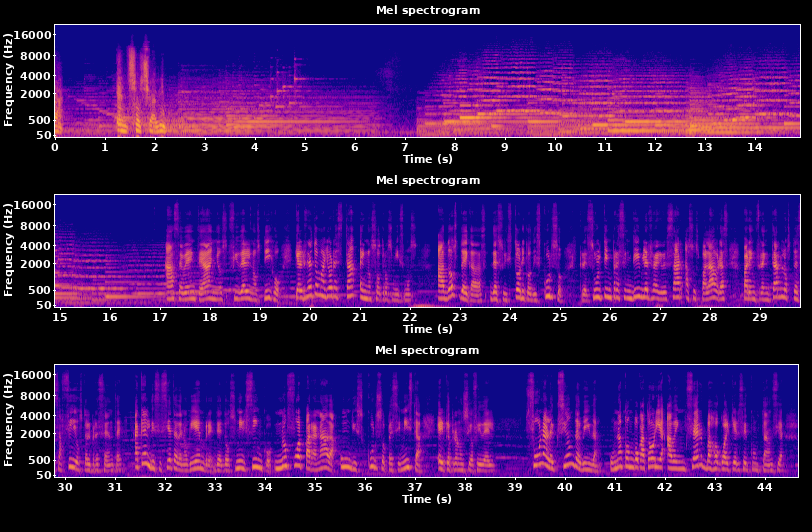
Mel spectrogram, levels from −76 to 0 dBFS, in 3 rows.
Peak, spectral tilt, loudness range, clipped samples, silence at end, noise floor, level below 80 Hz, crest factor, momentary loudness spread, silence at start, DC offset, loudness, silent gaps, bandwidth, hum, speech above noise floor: -8 dBFS; -4.5 dB/octave; 6 LU; under 0.1%; 0 s; -51 dBFS; -52 dBFS; 18 dB; 14 LU; 0 s; under 0.1%; -25 LUFS; none; 18 kHz; none; 25 dB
